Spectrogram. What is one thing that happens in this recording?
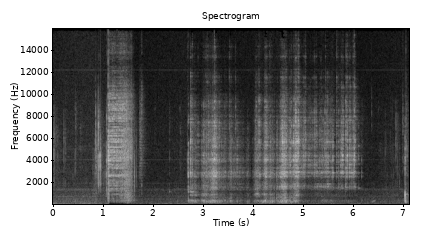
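Dry kibble pours and patters into a metal bowl.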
